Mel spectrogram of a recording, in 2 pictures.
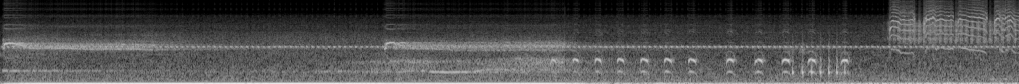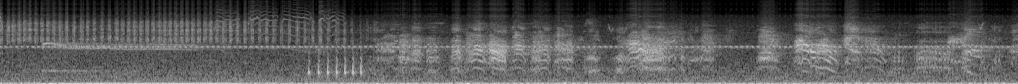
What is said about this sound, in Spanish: vamos a continuar con un paisaje sonoro de animales que viven en los matorrales de México. Hay pájaros carpinteros, corre minos, liebres, en fin, un agasajo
